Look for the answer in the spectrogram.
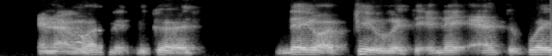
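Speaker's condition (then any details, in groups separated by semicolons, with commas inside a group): Cerebral palsy; therapy from early childhood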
